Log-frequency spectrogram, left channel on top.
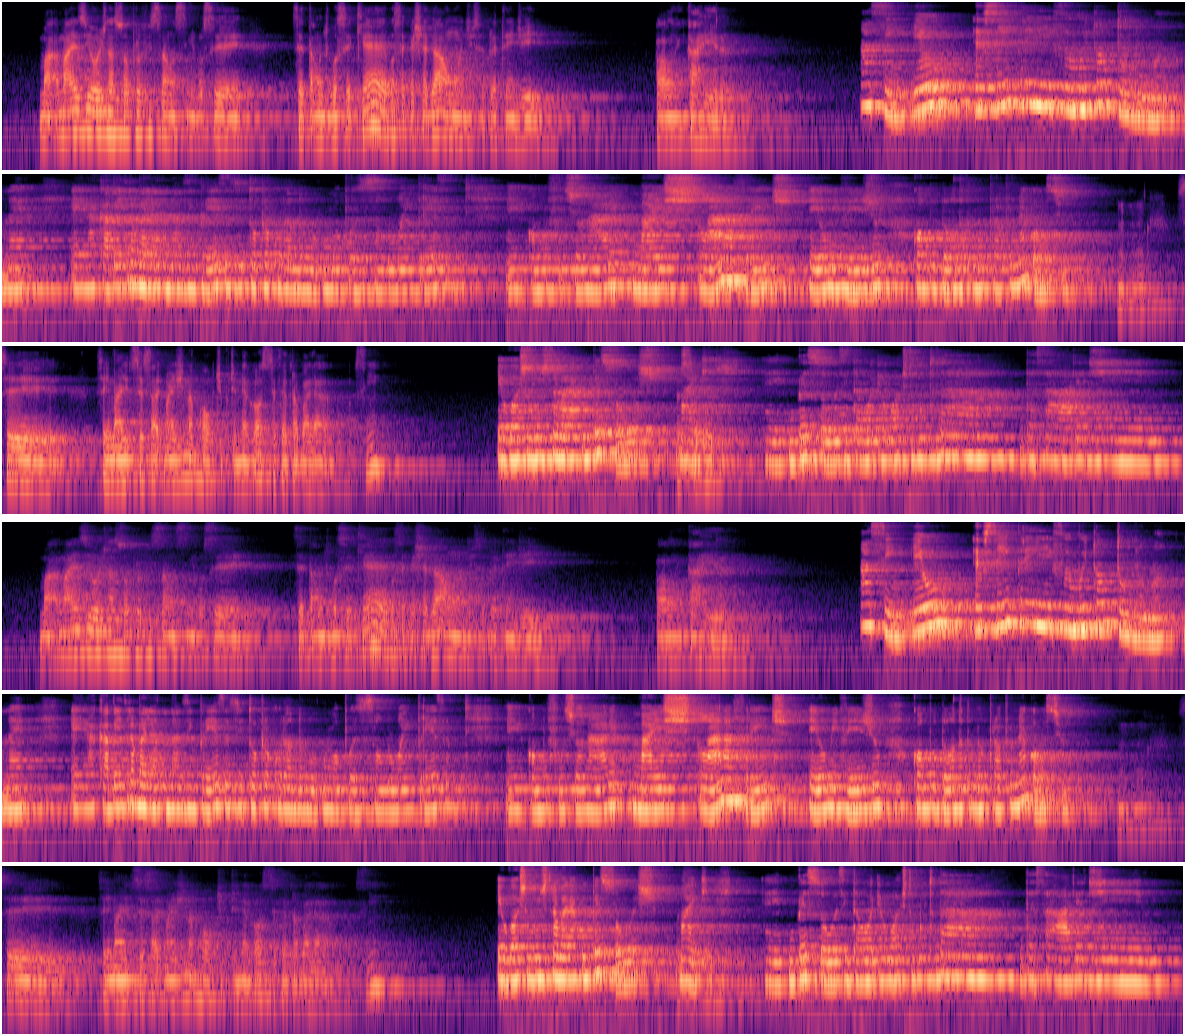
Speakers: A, on the left; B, on the right.
A: ma- Mas e hoje na sua profissão assim, você você tá onde você quer? Você quer chegar aonde? Você pretende ir? Falando em carreira.
B: Assim, eu eu sempre fui muito autônoma, né? É, acabei trabalhando nas empresas e estou procurando uma posição numa empresa eh, como funcionária, mas lá na frente eu me vejo como dona do meu próprio negócio.
A: Uhum. Você você ima- você sa- imagina qual tipo de negócio você quer trabalhar? Sim?
B: Eu gosto muito de trabalhar com pessoas,
A: Pessoas.
B: Mike, eh, com pessoas. Então eu gosto muito da, dessa área de,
